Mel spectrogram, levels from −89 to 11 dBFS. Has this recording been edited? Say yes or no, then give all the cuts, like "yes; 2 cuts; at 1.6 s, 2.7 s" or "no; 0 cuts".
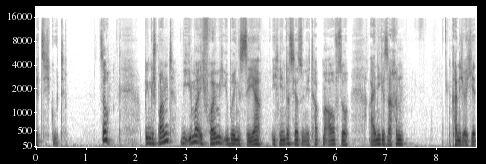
no; 0 cuts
